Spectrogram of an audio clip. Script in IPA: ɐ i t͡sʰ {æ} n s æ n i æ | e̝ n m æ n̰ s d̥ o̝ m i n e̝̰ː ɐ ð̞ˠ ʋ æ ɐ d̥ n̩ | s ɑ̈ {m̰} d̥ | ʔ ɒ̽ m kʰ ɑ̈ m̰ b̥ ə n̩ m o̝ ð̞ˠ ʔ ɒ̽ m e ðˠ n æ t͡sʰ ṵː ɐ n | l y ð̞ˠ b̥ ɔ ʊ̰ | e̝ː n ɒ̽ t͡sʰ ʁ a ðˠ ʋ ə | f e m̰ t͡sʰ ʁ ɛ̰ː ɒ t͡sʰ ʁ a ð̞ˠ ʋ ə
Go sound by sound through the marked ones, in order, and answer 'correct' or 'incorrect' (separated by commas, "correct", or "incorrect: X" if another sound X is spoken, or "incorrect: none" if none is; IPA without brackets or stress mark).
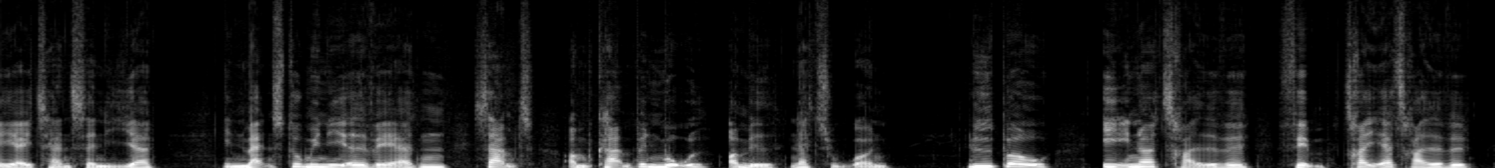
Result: correct, correct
